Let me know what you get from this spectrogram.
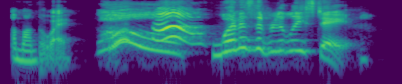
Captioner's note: ladies exclaiming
